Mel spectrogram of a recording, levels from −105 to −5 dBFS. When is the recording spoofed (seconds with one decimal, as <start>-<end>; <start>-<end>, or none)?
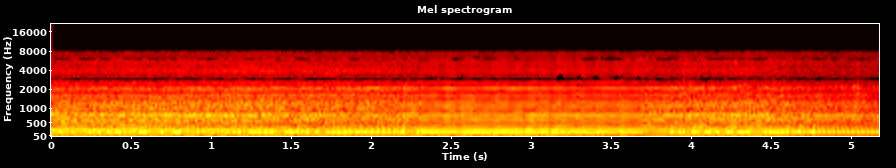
2.3-3.7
